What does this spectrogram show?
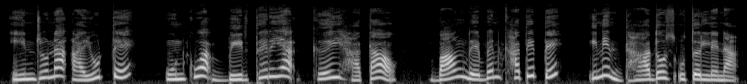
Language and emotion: Santali, disgusted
